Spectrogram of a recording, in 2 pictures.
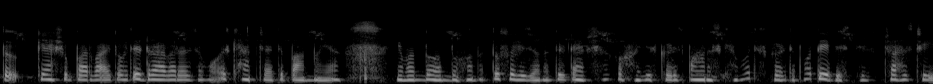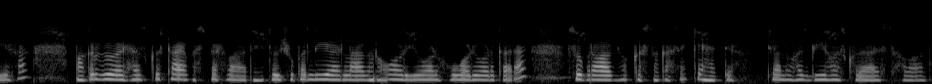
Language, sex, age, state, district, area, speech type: Kashmiri, female, 30-45, Jammu and Kashmir, Kulgam, rural, spontaneous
